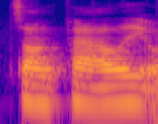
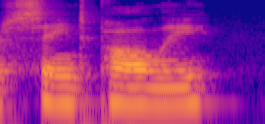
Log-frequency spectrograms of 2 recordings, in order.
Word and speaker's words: St. Pauli: FC St. Pauli or St. Pauli in the English pronunciation.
